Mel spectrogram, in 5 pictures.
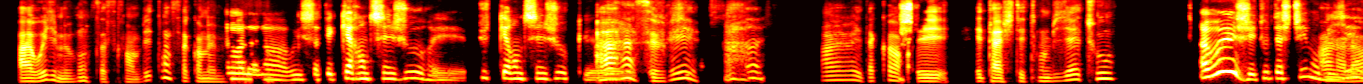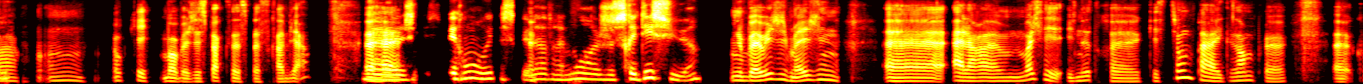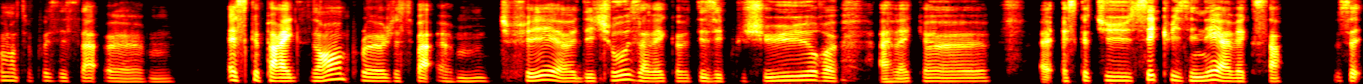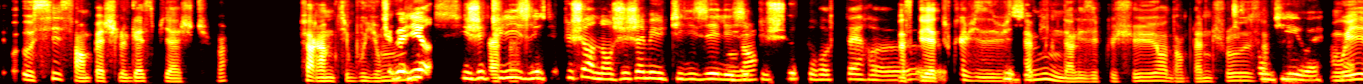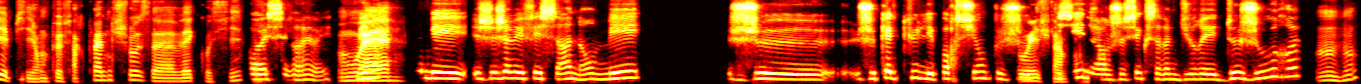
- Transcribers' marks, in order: gasp; chuckle; other background noise
- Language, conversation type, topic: French, podcast, Quelle action simple peux-tu faire au quotidien pour réduire tes déchets ?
